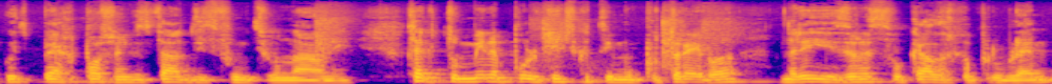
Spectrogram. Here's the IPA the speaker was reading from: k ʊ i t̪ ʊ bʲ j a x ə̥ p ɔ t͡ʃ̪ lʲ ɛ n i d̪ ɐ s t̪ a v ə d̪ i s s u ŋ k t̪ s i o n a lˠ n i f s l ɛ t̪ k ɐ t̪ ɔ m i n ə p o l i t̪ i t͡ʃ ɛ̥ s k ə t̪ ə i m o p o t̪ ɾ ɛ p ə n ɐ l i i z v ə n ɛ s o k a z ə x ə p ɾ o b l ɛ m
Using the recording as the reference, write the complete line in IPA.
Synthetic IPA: k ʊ i t̪ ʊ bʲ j a x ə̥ p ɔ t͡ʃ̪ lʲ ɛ n i d̪ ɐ s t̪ a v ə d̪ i s f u ŋ k t̪ s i o n a lˠ n i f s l ɛ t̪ k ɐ t̪ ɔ m i n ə p o l i t̪ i t͡ʃ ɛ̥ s k ə t̪ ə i m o p o t̪ ɾ ɛ b ə n ɐ l i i z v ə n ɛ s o k a z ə x ə p ɾ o b l ɛ m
